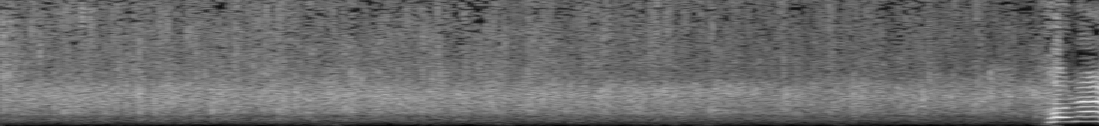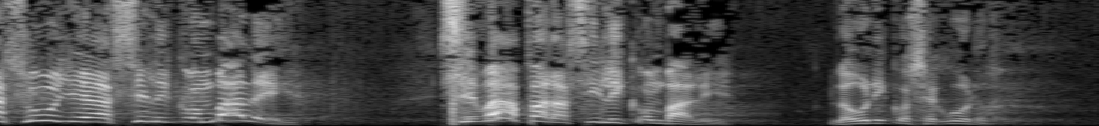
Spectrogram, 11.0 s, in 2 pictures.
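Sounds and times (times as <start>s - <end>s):
audience applause: 0.0s - 5.8s
speech: 5.2s - 7.1s, 7.7s - 10.6s.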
